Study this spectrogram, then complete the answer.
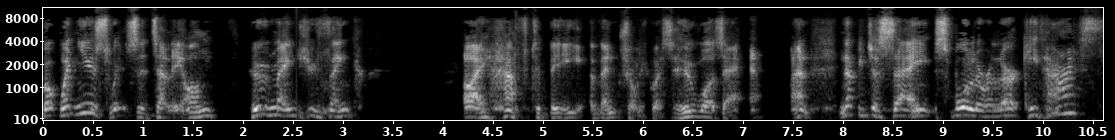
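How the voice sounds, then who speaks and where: A man speaks in a West Country accent. His pace is fairly slow. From West Country, England. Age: 60s. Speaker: comedian. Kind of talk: casual chat.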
